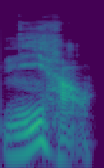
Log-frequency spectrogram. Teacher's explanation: In isolation, such as when your teacher taught you this word in the first place, they probably said ni with a dipping tone, ni. But when it's in front of another third tone, i.e. another dipping tone, it turns into a rising tone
